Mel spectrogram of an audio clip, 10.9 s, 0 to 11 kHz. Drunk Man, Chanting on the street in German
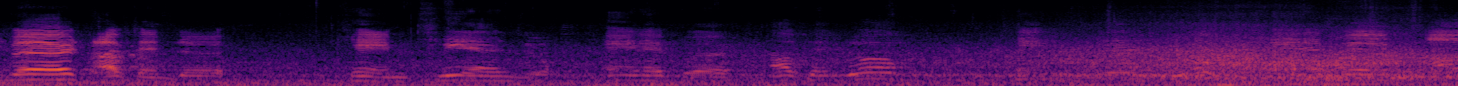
0.0 1.7, 7.6 10.9

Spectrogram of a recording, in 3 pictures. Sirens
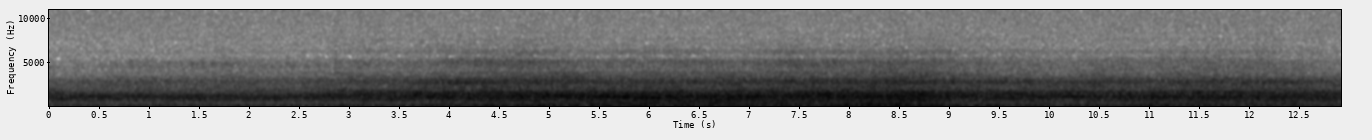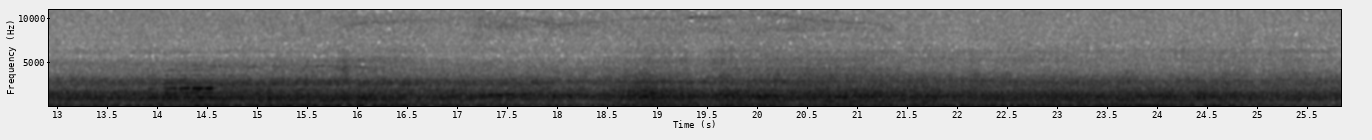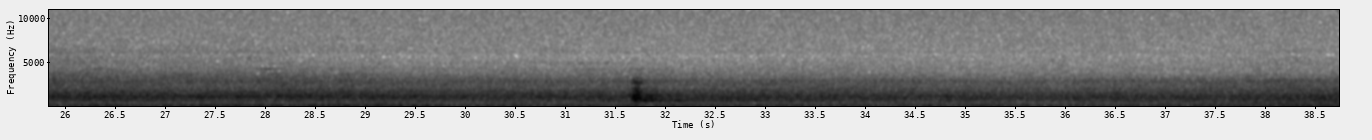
17.0 18.1

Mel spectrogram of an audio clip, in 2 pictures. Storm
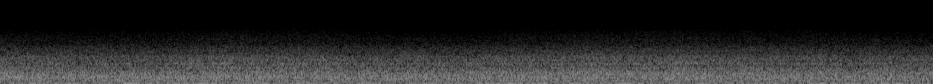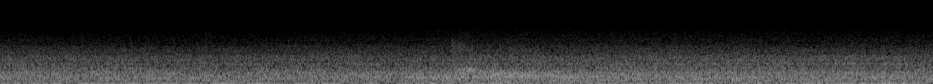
12.6 18.6

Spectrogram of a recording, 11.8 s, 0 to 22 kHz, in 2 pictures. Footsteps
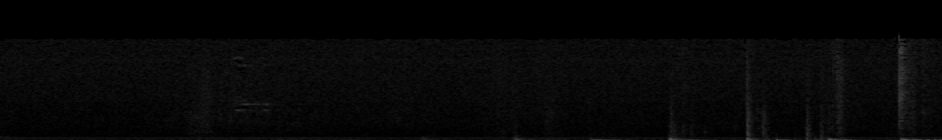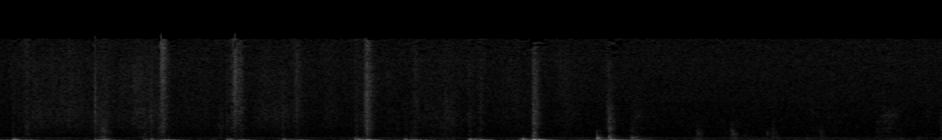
2.1 11.1

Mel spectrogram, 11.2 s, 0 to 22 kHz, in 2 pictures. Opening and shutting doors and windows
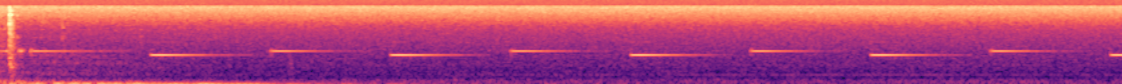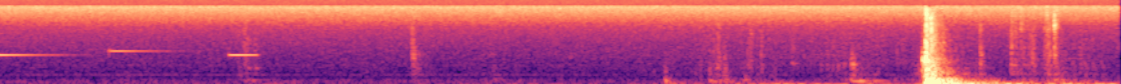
10.2 11.1

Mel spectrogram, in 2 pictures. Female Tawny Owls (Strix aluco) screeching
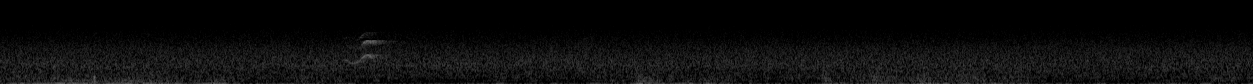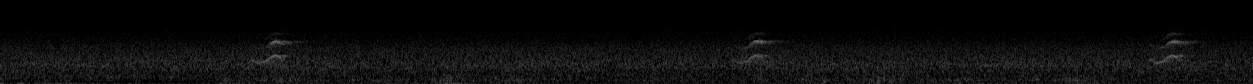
3.5 3.9, 19.9 20.3, 24.0 24.5

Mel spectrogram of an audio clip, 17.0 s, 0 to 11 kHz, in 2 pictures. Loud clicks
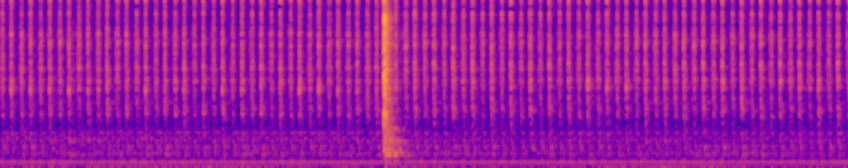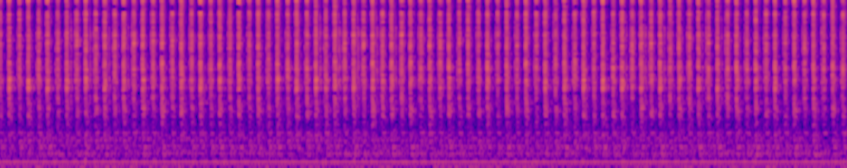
3.8 4.2

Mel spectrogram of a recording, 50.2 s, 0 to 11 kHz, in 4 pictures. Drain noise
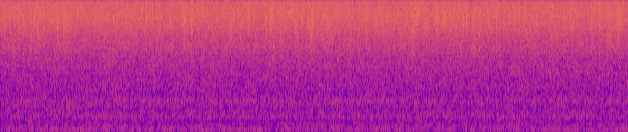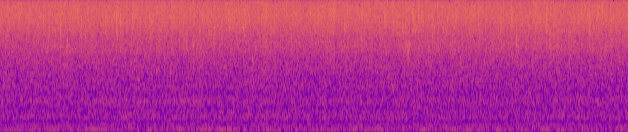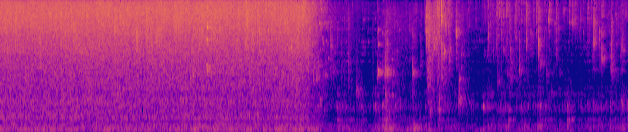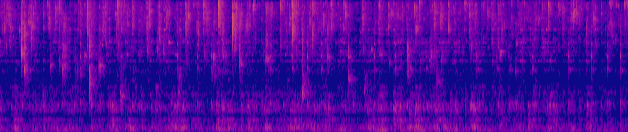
14.6 31.5

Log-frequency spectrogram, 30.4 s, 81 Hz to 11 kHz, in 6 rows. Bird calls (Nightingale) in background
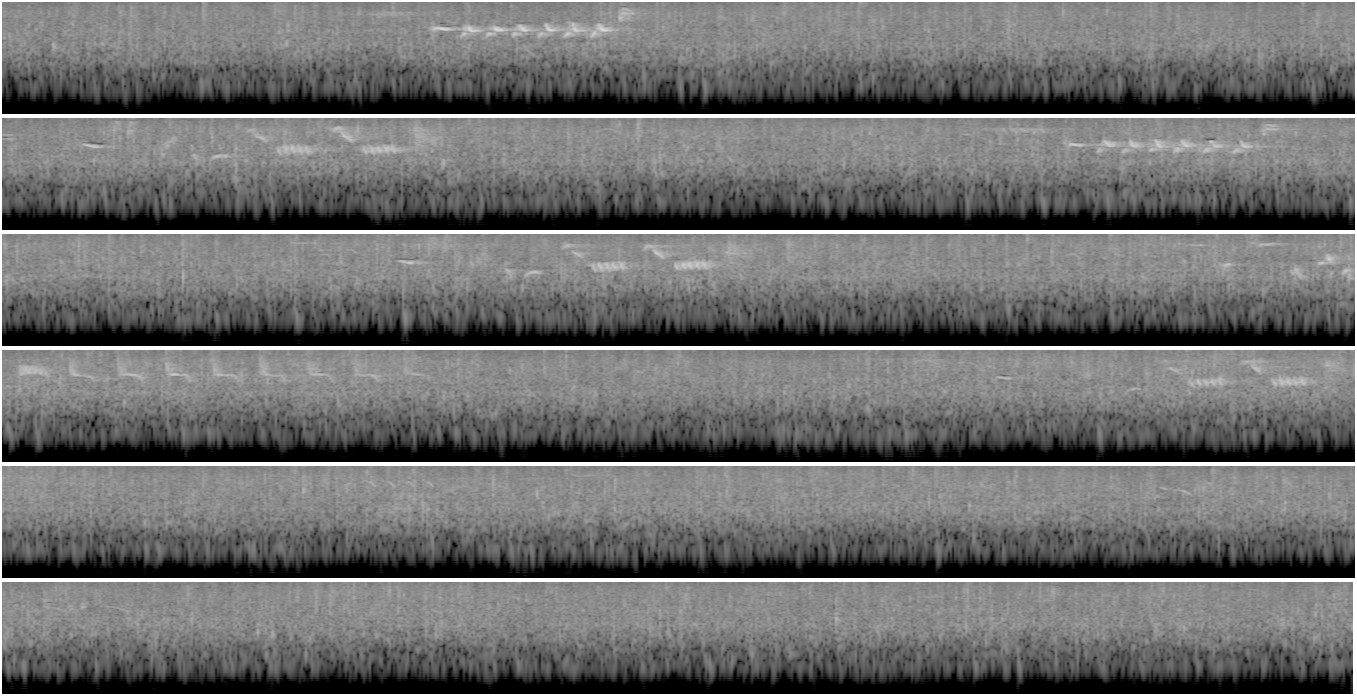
5.4 6.8, 11.6 13.0, 14.6 16.9, 19.0 20.3

